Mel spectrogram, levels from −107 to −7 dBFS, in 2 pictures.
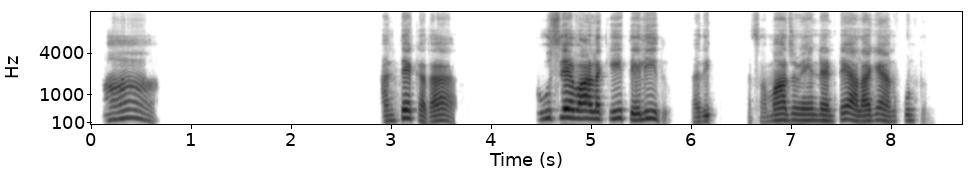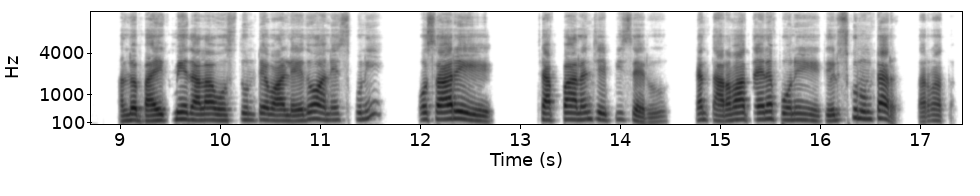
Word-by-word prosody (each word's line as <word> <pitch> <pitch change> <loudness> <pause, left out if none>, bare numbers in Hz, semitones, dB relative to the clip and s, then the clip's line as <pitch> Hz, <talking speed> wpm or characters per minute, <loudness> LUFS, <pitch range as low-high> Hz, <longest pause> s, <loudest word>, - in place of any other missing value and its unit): ఆ! 225 -1 -8 2.3
అంతే 180 +9 +1
కదా! - - -2 1.0
చూసేవాళ్ళకి 245 -2 +4 0.2
తెలీదు. 230 +4 -3 0.3
అది. 165 +4 -8 0.5
సమాజం 190 +6 -1
ఏంటంటే, 180 +1 -4
అలాగే 175 +3 -1
అనుకుంటుంది. 175 +3 -16 0.6
అందులో 190 +3 +3
బైకు 180 +2 +3
మీద 220 -1 +2
అలా 195 - +4
ఒస్తుంటే, 195 +2 -6
వాళ్ళేదో 175 +4 +2
అనేసుకుని 200 - -8 0.5
ఒసారి 225 +2 +6 0.8
చెప్పాలని 210 +2 +3
చెప్పిసారు. 190 -9 -5 0.4
కానీ, 205 +1 -1
తరవాతయినా 215 +5 +3
పోనీ 200 0 -2 0.3
తెలుసుకొనుంటారు 230 +5 -1 0.2
తర్వాత. 170 +2 -6
200 Hz, 85 wpm, -23 LUFS, 180-225 Hz, 2.3 s, ఒసారి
